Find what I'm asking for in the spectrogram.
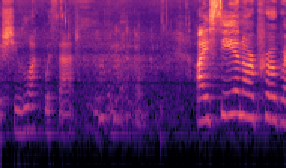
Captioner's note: audience laughs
